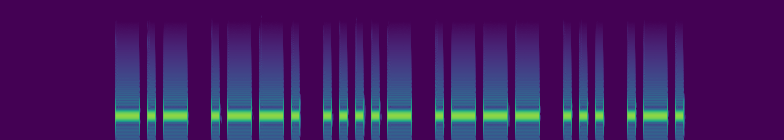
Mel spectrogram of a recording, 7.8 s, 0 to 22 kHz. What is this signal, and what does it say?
Morse code, heard as a keyed tone, about 15 wpm, 700 Hz. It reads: KP4JSR
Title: USA Call Signs - 6 Characters - Repeated 2x - 15wpm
